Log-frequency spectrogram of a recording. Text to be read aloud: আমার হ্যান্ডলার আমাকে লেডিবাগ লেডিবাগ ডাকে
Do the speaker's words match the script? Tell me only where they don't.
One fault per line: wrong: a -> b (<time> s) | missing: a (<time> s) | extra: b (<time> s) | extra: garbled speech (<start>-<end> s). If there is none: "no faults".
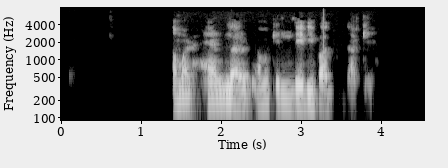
missing: লেডিবাগ (3.4 s)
